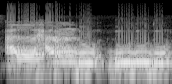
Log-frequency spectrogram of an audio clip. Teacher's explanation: Makhraj ujung lidah tempat keluarnya ujung lidah menempel gigi seri atas. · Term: dal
